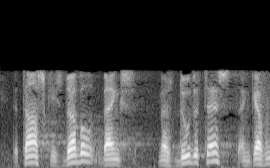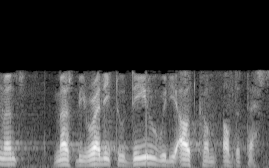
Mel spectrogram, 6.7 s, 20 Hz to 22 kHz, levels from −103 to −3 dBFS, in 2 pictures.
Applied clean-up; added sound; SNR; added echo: none; none; none; none.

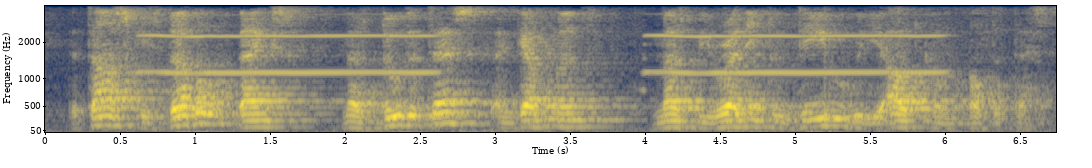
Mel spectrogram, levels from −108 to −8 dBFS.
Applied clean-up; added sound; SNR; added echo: none; Wind instrument, woodwind instrument; 10 dB; reverberation time 0.9 s.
